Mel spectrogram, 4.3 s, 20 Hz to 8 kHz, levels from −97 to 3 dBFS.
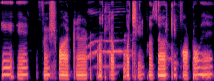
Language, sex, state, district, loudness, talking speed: Hindi, female, Uttar Pradesh, Varanasi, -18 LUFS, 140 wpm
